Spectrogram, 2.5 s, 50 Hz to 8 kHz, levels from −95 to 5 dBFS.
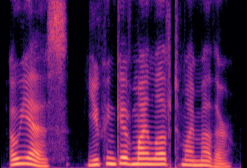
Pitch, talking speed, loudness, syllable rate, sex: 225 Hz, 220 wpm, -16 LUFS, 5.5 syllables/s, female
